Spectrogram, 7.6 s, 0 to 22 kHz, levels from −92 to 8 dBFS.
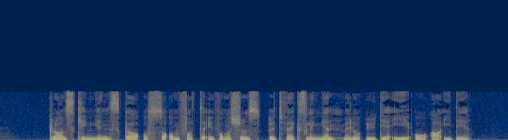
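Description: Throughout, the speech was squeezed through a low-bitrate codec, likely low-delay AAC compression (AAC-ELD) at about 32 kbps. Its short frames resolve pitch harmonics poorly, so the voice sounds plainly rough and grainy, with noise filling the gaps between harmonics and a thin, synthetic-sounding top band.

From 6.15 to 6.19 s there is AAC frame loss with muting. The decoder zeroed a missing stretch of spectrum, and the overlapping windows fade the sound out and back in around it. This leaves a brief, soft-edged hole that fits one lost frame of about 30 ms.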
